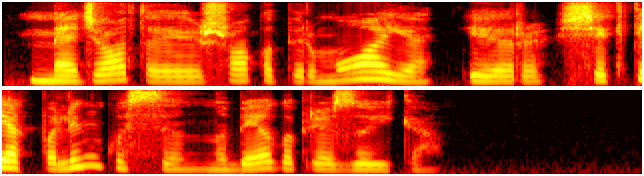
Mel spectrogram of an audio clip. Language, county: Lithuanian, Panevėžys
